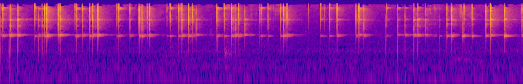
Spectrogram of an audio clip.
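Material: Ceramic.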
